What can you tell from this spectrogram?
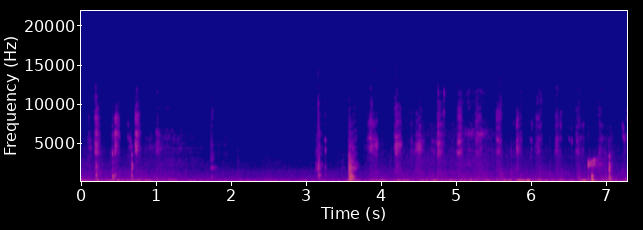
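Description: Faint scraping and small clicks of a hand screwdriver turning out the small screws of a server's RAID cable connector, with occasional sharper taps of metal on plastic, over a low steady hum.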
